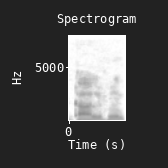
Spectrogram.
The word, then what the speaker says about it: Ptolemy: इनके दरबार में फिलाडेल्फस थे टालमी द्वितीय, जो कि इजिप्ट के थे। टालमी की स्पेलिंग है PTOLEMY।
